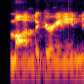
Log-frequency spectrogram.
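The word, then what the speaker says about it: mondegreen: Mandreen is from an English phrase. Are there any alternate pronunciations? I have just the one.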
